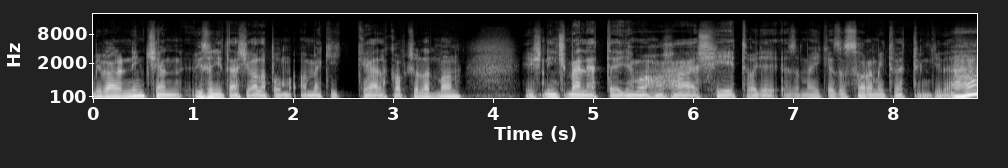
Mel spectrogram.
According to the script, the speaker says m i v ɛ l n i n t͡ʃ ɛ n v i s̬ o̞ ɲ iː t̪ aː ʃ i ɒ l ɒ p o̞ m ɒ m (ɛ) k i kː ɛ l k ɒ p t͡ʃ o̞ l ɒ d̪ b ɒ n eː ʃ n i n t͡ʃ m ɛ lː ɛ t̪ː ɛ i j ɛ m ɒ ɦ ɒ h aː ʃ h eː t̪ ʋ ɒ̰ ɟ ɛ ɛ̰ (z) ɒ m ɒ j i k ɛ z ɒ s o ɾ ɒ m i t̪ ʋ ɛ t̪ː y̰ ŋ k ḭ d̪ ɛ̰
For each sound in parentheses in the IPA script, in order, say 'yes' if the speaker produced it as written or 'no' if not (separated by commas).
yes, yes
